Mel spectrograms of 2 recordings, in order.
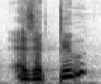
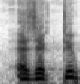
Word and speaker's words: adjective: गलती से भी इसे आप एडजेक्टिव नहीं बोलेंगे, एडजेक्टिव, क्योंकि जब भी आपका डी और जे रहता है वहां पे हमेशा हमारा डी क्या होता है? साइलेंट होता है. तो क्या बोलेंगे? एडजेक्टिव, नॉट एडजेक्टिव.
